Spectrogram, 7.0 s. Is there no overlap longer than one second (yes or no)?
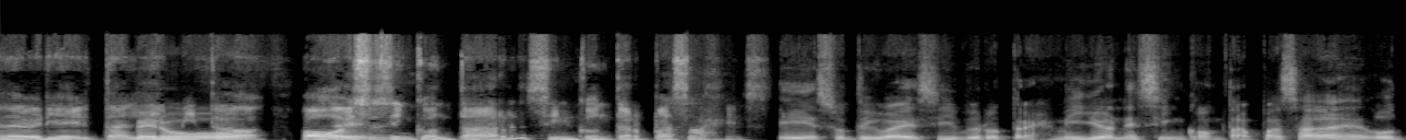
no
